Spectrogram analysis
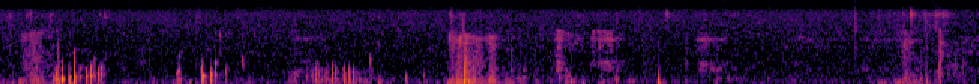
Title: nonstop stomach rumbles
